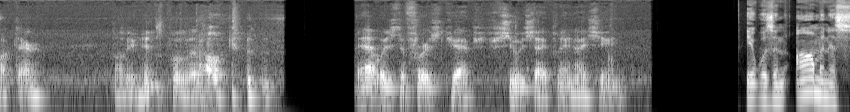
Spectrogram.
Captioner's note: laughs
